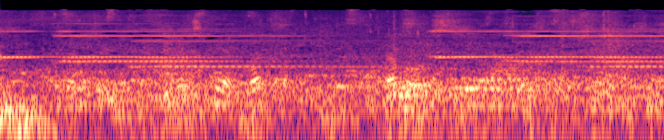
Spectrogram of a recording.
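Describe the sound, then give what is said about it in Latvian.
A session bell rings at a sitting of the Latvian Saeima with a steady, high electronic tone that holds for several seconds, briefly dipping midway, over a low murmur of people talking in the background. “Lūdzu zvanu.”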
